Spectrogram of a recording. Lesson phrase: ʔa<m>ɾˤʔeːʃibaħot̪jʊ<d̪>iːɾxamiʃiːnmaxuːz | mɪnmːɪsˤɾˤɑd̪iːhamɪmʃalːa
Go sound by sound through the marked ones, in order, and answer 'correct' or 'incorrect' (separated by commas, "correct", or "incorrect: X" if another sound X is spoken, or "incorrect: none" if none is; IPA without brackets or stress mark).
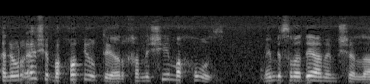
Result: incorrect: n, incorrect: t̪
